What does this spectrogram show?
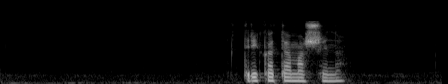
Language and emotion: Russian, neutral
